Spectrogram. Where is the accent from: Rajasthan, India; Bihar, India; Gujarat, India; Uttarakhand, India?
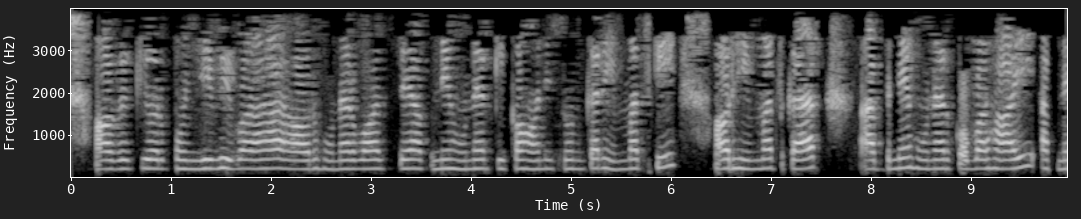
Bihar, India; Fatehpur; घर फतेहपुर पंचायत मकरौता जिला नालंदा क्राय प्रसाद ब्लॉक की निवासी हूँ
